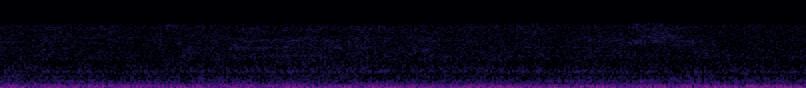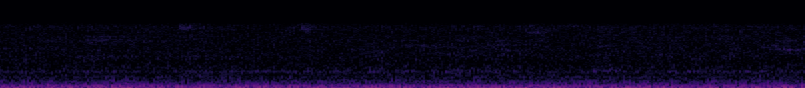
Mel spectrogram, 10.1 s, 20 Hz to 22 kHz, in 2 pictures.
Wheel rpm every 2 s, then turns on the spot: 0, 0, 0, 0, 0.
none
